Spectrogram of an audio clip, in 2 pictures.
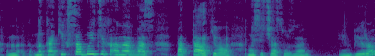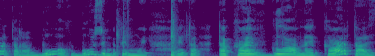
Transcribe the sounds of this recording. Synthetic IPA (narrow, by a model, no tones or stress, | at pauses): nəkɐkʲixsɐbɨtʲɪjəxɐnavaspɐt̪ːalˠkʲɪvəlˠəmɨsʲɪt͡ɕːasʊznajɪm | ɪmʲpʲɪɾat̪əɾəboxboʐɨjəmbət̪ɨmojɛt̪ət̪ɐkʰajəɡlˠavnəjəkart̪ə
